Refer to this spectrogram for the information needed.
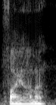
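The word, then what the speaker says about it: Fiyana: It's F-I-Y-A-N-A. And N as in Nancy. – How did you pronounce it? Fiana? – Fiana. That's how I figured.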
